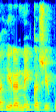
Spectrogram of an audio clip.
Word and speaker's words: हिरण्यकश्यपु: हिरण्य कश्यपु हिरण्य कश्यपु होता है। हिरण्यकश्यप कई लोग बोलते हैं कश्यप नहीं होता। हिरण्यकश्यपु होता है।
